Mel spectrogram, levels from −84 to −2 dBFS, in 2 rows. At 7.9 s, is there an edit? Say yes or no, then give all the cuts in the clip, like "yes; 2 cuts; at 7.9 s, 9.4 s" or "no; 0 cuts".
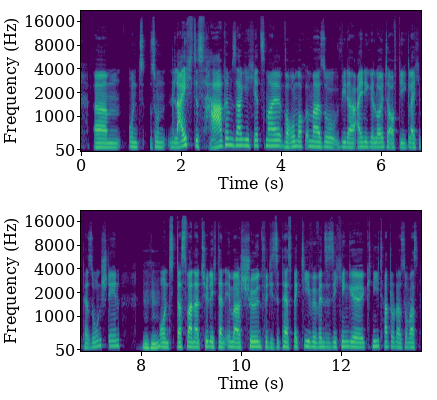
yes; 3 cuts; at 4.1 s, 7.9 s, 10.4 s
